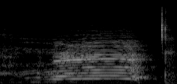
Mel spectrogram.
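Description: A single long cow moo with a strong steady tone lasting about a second, ending in a brief sharp click or knock.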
